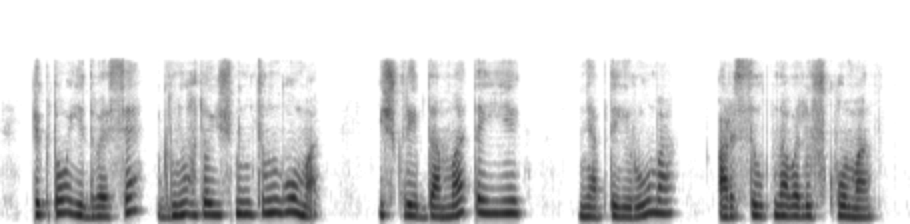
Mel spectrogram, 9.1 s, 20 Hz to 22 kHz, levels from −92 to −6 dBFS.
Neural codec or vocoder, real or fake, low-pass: codec, 16 kHz, 4.8 kbps, FACodec; fake; 7.2 kHz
